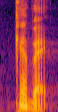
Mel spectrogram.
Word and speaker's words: Quebec: It's pronounced Quebec.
